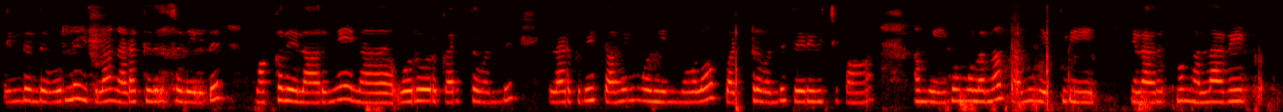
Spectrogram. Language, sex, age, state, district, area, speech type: Tamil, female, 18-30, Tamil Nadu, Nagapattinam, rural, spontaneous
